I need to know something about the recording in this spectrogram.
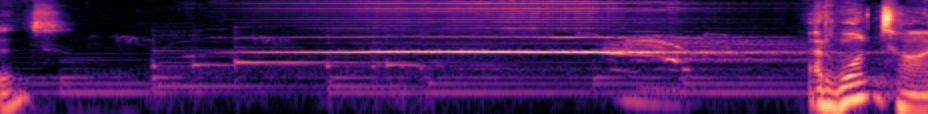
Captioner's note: elk bugling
